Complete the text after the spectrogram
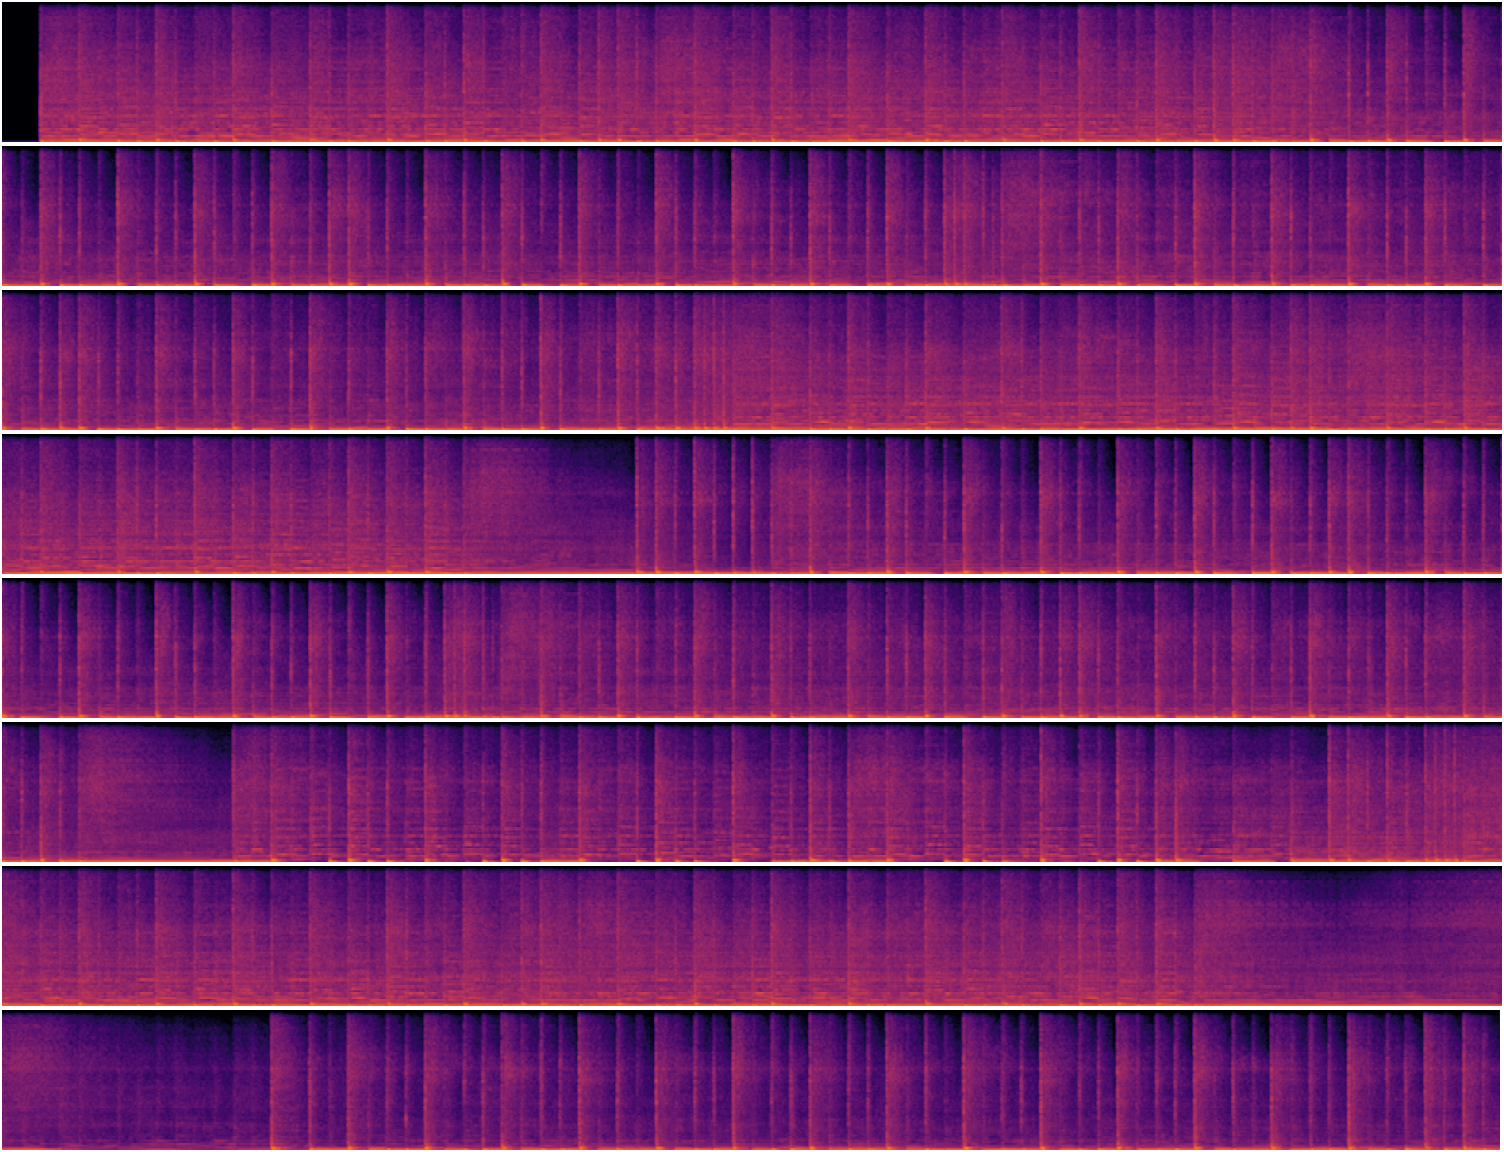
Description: energetic | upbeat | pop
